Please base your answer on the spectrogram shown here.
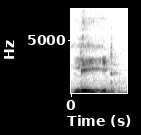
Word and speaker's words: lead: When the word has the long E1 sound, lead, it always refers to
